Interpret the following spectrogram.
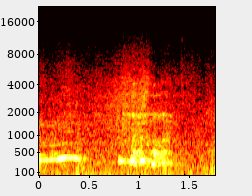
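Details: A female micro-teacup toy poodle, 5 years 5 months old and 1050 g, gives odd, hooting, whine-like cries. She is overexcited at her grandfather's arrival and earlier fell onto her head.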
